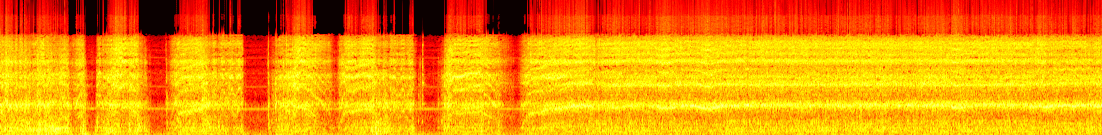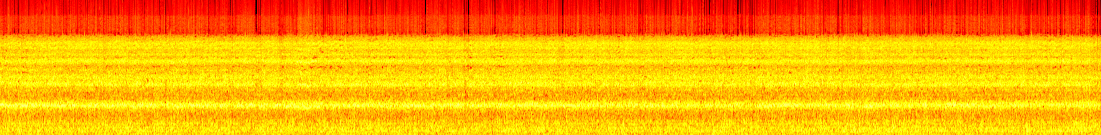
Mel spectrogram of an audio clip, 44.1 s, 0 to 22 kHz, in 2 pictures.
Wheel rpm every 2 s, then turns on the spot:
120, 80, 90, 110, 90, 140, 220, 230, 230, 230, 230, 240, 230, 230, 230, 230, 240, 230, 230, 230, 230, 230.
none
